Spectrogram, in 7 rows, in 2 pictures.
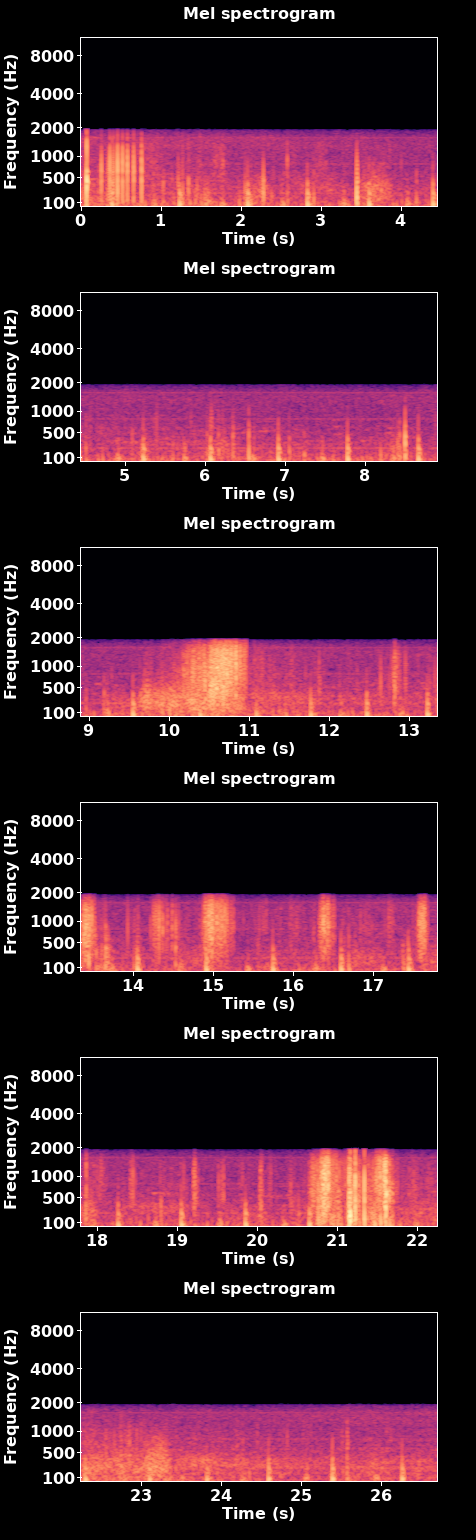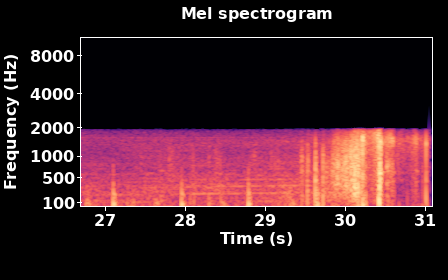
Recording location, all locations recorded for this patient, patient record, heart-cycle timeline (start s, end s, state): aortic valve (AV)
aortic valve (AV)+pulmonary valve (PV)+tricuspid valve (TV)+mitral valve (MV)
#Age: Child
#Sex: Female
#Height: 134.0 cm
#Weight: 29.4 kg
#Pregnancy status: False
#Murmur: Absent
#Murmur locations: nan
#Most audible location: nan
#Systolic murmur timing: nan
#Systolic murmur shape: nan
#Systolic murmur grading: nan
#Systolic murmur pitch: nan
#Systolic murmur quality: nan
#Diastolic murmur timing: nan
#Diastolic murmur shape: nan
#Diastolic murmur grading: nan
#Diastolic murmur pitch: nan
#Diastolic murmur quality: nan
#Outcome: Normal
#Campaign: 2014 screening campaign
0.00	4.10	unannotated
4.10	4.20	S1
4.20	4.42	systole
4.42	4.52	S2
4.52	4.92	diastole
4.92	5.02	S1
5.02	5.24	systole
5.24	5.34	S2
5.34	5.76	diastole
5.76	5.86	S1
5.86	6.08	systole
6.08	6.18	S2
6.18	6.58	diastole
6.58	6.70	S1
6.70	6.94	systole
6.94	7.04	S2
7.04	7.48	diastole
7.48	7.60	S1
7.60	7.80	systole
7.80	7.90	S2
7.90	8.38	diastole
8.38	8.50	S1
8.50	8.71	systole
8.71	8.80	S2
8.80	9.24	diastole
9.24	9.36	S1
9.36	9.56	systole
9.56	9.66	S2
9.66	10.12	diastole
10.12	31.09	unannotated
